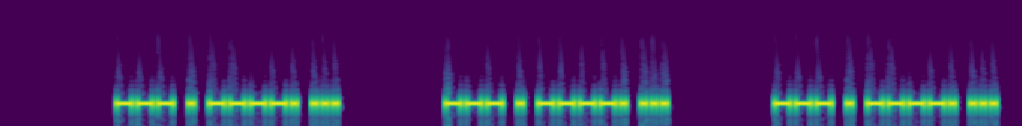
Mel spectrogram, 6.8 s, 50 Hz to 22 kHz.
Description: Morse code, heard as a keyed tone, about 34 wpm, 700 Hz. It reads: OE9S OE9S OE9S
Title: DXCC-100 Call Signs - 4 Characters - Repeated 3x - 35wpm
